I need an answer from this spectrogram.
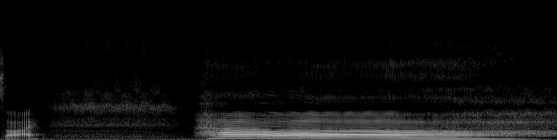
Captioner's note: inhaling and sighing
